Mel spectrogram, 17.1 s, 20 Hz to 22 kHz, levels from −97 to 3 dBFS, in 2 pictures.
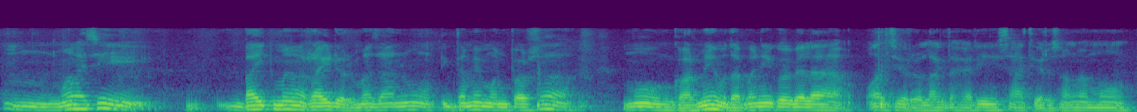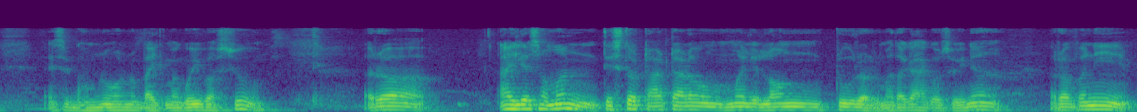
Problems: background sounds at intervals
